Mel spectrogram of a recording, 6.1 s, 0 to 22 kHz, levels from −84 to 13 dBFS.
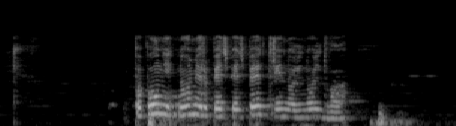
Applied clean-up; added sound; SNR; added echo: classical method WPE with log-MMSE.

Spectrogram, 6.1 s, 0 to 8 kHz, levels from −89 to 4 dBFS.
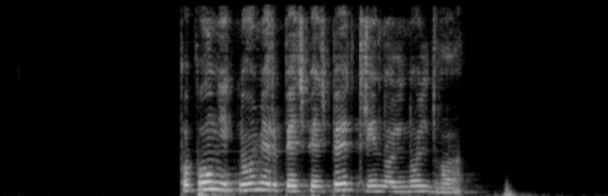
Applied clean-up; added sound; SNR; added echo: neural mask model DeepFilterNet 3.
